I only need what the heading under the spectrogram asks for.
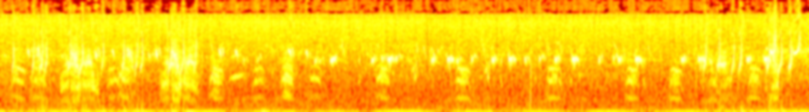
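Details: Common quail, male and female, recorded for hunters luring quail: short sharp notes repeated in quick runs, several birds overlapping in a dense chattering chorus with a low steady hum underneath.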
